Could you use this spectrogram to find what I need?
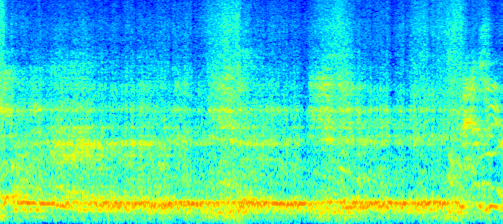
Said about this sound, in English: There we were in an explorer's launch on a mysterious river in deepest adventure land. Off in the distance comes the fierce roar of an African lion.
